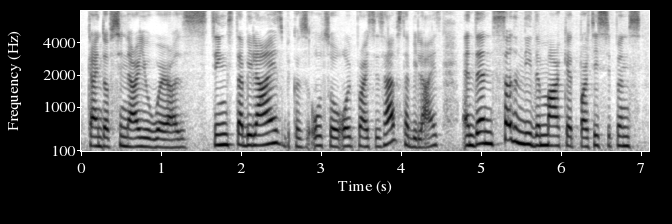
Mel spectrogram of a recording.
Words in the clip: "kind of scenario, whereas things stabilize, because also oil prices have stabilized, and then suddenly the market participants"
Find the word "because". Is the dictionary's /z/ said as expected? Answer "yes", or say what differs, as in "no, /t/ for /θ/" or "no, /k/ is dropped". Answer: yes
